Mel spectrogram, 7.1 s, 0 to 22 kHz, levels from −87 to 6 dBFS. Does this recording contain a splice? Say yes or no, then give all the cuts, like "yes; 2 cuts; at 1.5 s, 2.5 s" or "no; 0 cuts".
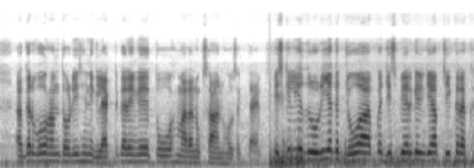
yes; 1 cut; at 4.0 s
